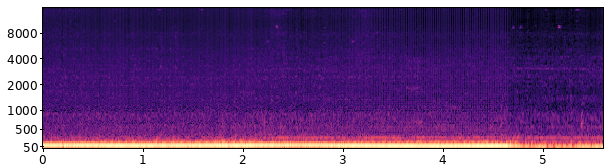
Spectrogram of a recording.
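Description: Car's engine and road noise heard inside the cabin while driving: a steady low drone that eases off and drops in level near the end.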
